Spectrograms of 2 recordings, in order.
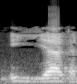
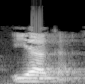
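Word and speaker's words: إياك: nabudu wa iaka Nain Perhatikan ya dalam membacanya iyaka ditekan iaka I tasdid sebagian orang iaka iaka Iya tidak ditekan jadi ianya hanya satu ini rukun ini harus benar tepat membacanya i Tan tasdid itu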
